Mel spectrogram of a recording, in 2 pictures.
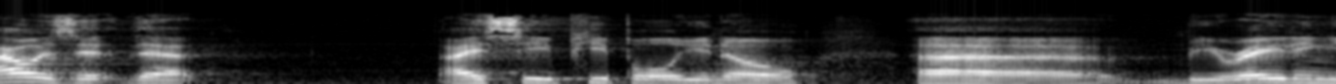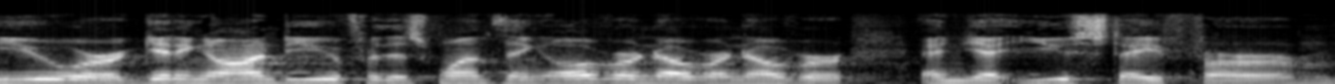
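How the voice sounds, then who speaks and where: In an American accent, a man speaks at a moderate pace with a fairly high pitch and a bright, sharp tone. His intonation is monotone and flat, and the background is quiet. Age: 20s. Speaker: guest preacher. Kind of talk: sermon. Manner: hesitant, many fillers.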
